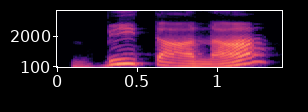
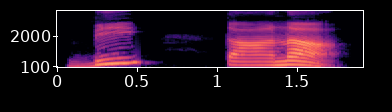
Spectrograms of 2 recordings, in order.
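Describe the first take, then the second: First: Said in the usual way. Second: बिताना drawn out, syllables apart, falling; slow syllable by syllable. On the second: Shown as a demonstration. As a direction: read बिताना slowly in parts. (बिताना धीरे-धीरे टुकड़ों में) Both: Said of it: "या आप direct भी पढ़ सकते हैं".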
